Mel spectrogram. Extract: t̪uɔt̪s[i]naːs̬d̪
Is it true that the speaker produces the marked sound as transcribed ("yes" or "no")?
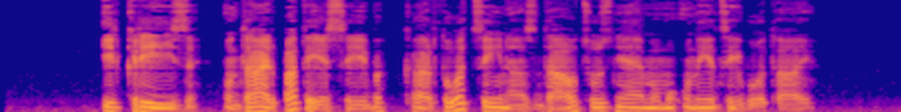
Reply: no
